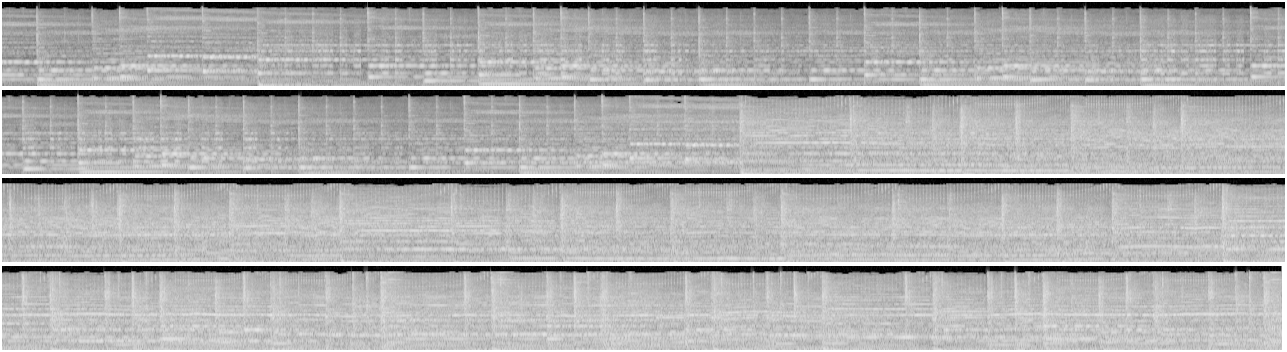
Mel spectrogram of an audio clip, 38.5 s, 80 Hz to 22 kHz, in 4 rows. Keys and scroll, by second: 0.0 ctrl+z, 11.5 ctrl+z, 11.8 ctrl+z, 12.2 ctrl+z.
